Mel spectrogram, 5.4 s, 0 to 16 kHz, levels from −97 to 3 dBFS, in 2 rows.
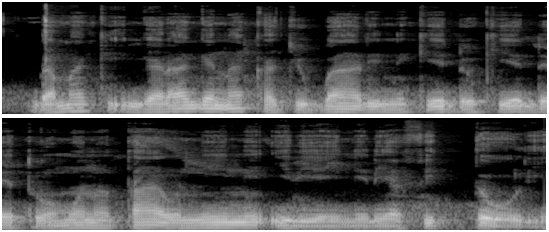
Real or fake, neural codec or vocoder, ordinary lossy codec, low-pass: fake; vocoder, 44.1 kHz, 128 mel bands every 256 samples, BigVGAN v2; Opus, 64 kbps; 14.4 kHz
